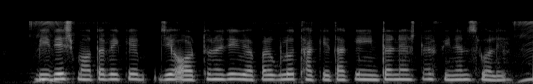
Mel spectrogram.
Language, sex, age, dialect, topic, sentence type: Bengali, female, 18-24, Northern/Varendri, banking, statement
